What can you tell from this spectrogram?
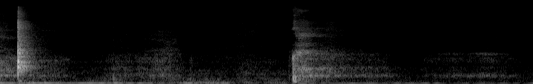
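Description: Kärcher steam cleaner letting out short bursts of steam: a sharp hiss just after the start and another about three seconds in, each fading away.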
